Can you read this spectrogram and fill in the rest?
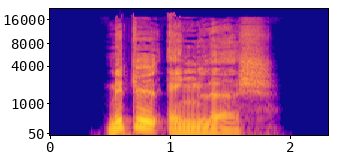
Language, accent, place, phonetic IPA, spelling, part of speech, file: German, Germany, Berlin, [ˈmɪtl̩ˌʔɛŋlɪʃ], Mittelenglisch, noun, De-Mittelenglisch.ogg
- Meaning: Middle English (the Middle English language)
